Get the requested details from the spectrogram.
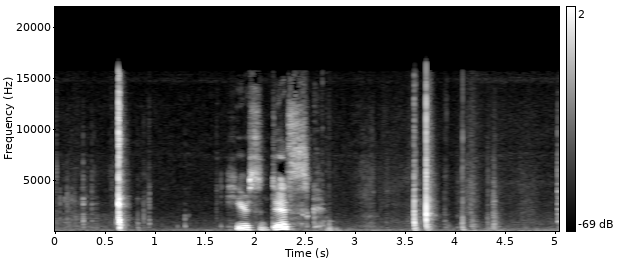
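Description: A plastic disc case clicks and snaps open.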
